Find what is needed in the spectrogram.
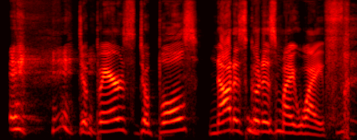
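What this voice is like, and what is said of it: Midwest dad accent. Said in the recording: “I gave him a Midwest dad's accent ... you made him sound like he loves the Bears ... I was doing my dad's voice specifically”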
